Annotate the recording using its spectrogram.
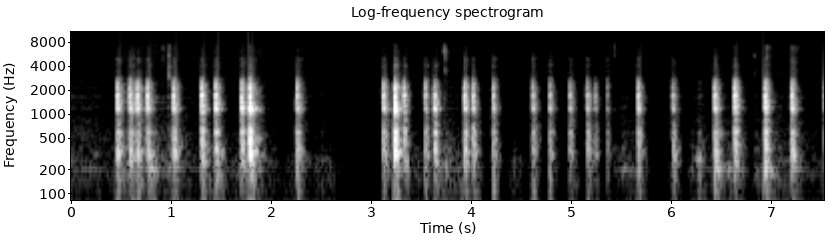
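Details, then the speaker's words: Needle EMG in a motor neuron disease lecture: pops arriving in close pairs, a little second potential heard like a split heart sound; double (extra) discharges, also seen in normal people, non-specific. "i think they're kind of fun and that's that little second potential you see occurring there you hear it as a like a split heart"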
